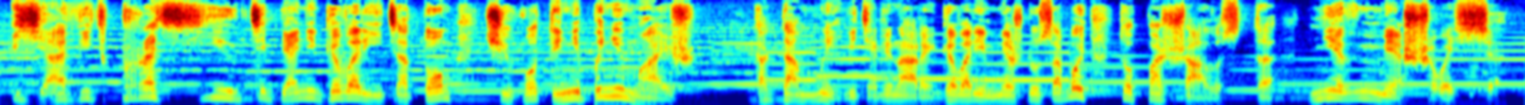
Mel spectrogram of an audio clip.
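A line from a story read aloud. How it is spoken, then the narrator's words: Angry hiss. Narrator (Russian): шипел сердито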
